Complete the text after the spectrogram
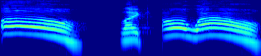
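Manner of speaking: stiff very slow line reading. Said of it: "this doesn't sound convincing at all".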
